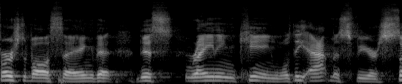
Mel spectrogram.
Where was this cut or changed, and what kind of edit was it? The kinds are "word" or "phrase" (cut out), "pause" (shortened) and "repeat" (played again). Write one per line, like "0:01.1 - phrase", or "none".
0:01.9 - word
0:02.9 - word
